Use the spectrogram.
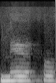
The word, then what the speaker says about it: MRKL: is spelled mrkl that's it's actually you um pronounce it Miracle systems and these are the two research papers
